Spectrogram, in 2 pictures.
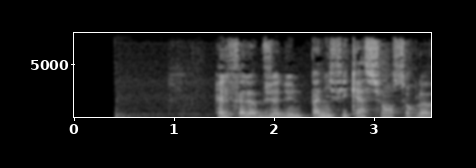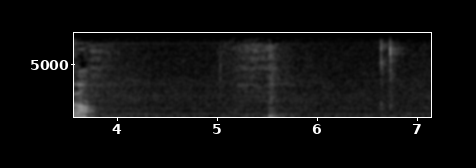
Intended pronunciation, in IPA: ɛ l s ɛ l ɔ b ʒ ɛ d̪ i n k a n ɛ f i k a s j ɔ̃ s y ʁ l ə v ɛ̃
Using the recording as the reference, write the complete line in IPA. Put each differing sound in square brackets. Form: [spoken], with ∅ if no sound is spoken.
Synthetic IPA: ɛ l [f] ɛ l ɔ b ʒ ɛ d̪ [y] n [p] a n [i] f i k a s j ɔ̃ s y ʁ l ə v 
